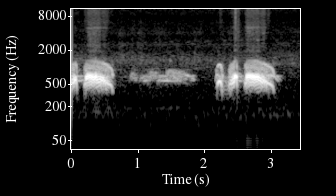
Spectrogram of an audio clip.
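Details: Spotted dove giving a stimulating coo to make another dove sing. A long rounded coo, a soft murmured stretch, then two clipped notes leading into another full coo.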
